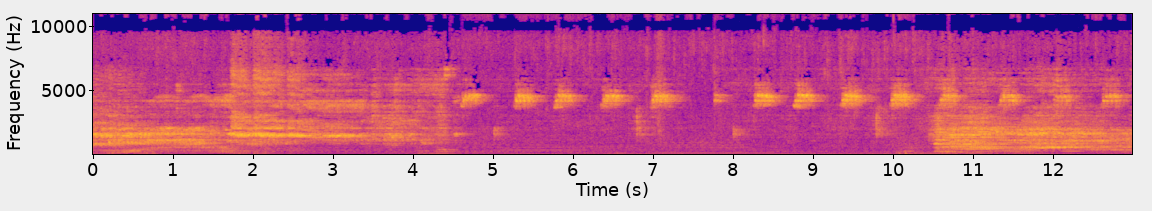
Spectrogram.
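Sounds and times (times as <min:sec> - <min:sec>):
loud creature roar: 0:00.0 - 0:04.2, 0:10.5 - 0:12.9
crickets chirping: 0:00.0 - 0:12.9.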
